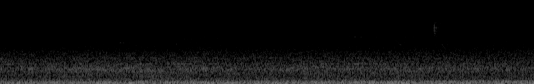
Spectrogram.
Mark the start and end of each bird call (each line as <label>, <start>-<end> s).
Common Yellowthroat (Geothlypis trichas), 4.2-4.6 s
